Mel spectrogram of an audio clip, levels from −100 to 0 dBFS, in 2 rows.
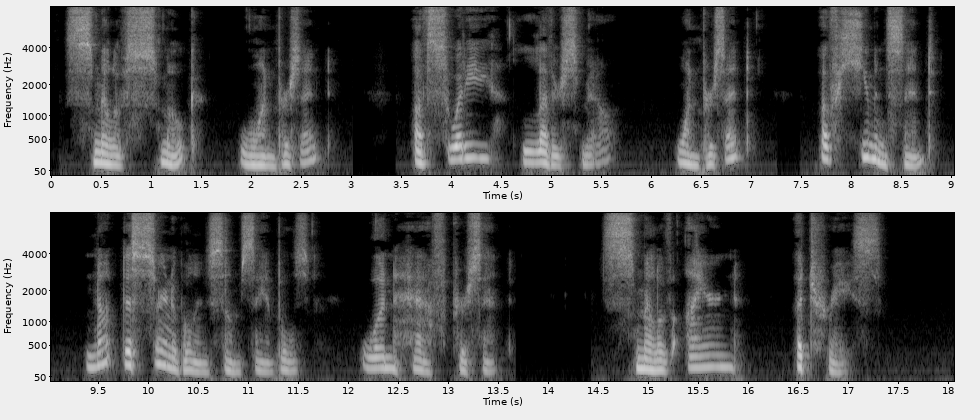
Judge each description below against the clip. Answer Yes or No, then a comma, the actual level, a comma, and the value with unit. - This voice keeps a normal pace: No, slow, 105 wpm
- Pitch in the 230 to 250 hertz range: No, medium, 140 Hz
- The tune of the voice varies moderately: No, wide, 5.7 semitones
